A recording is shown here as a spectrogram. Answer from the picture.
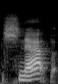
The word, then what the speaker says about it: Schnapp: Schnapp. I meant maybe that's how you say his name. Um, Schnapp. It's like schnapps, but without the s.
